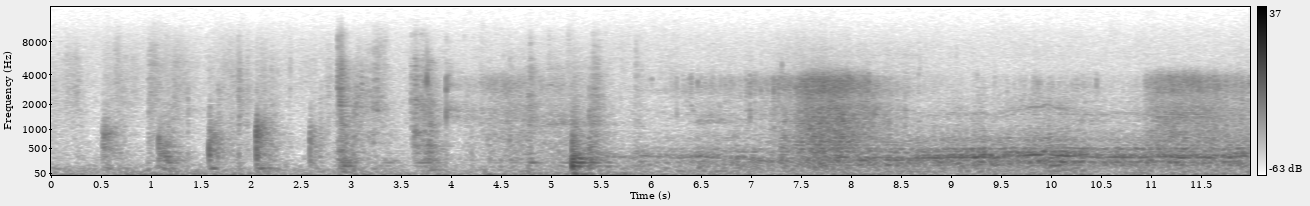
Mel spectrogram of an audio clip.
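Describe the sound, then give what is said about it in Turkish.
A few scattered footsteps and clunks give way to a swelling, steady wash of sea waves as the wind picks up, rushing and hissing loudly through the second half. “Yağmur mu yağıyor? Denizin sesi. Rüzgar hızlandı. Tıpkı yağmur gibi.”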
